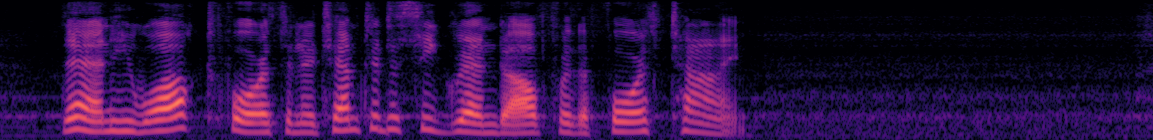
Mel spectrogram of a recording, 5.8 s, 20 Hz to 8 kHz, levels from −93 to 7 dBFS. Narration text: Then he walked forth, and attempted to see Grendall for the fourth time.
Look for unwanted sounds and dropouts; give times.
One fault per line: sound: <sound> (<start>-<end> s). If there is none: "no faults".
no faults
